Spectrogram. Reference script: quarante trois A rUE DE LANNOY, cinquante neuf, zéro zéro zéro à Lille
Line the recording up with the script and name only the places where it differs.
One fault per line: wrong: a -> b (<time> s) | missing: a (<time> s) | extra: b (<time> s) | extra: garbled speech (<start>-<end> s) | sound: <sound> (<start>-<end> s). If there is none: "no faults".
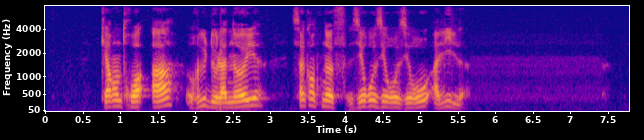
no faults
